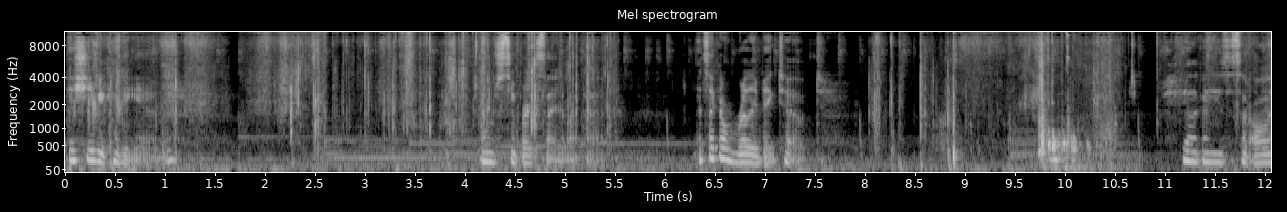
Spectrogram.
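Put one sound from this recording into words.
Plastic sleeves rustle and crinkle as they are handled.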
